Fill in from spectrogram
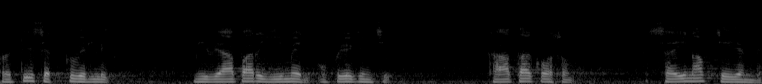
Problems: low volume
